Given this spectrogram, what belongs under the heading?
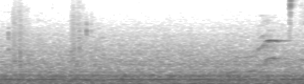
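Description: A cat meows in the video game Final Fantasy XIV, a faint rising call heard near the end over a steady low game soundscape.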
